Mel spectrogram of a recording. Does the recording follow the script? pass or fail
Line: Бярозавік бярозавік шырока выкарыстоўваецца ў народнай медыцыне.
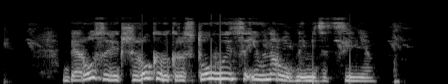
fail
